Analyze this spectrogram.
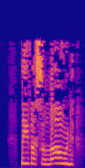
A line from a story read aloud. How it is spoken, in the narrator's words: she yells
